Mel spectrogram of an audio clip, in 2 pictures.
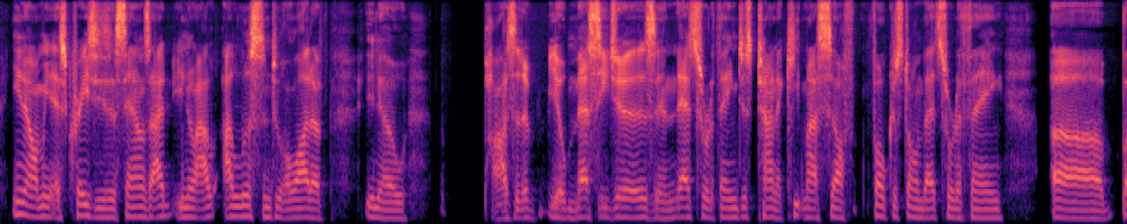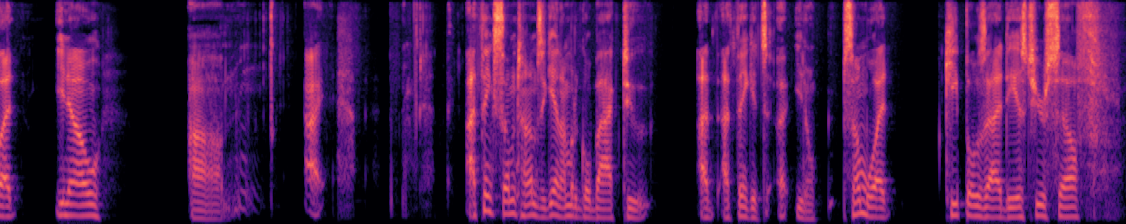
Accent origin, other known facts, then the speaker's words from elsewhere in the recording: Louisville, Kentucky, United States; I'm from Louisville.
